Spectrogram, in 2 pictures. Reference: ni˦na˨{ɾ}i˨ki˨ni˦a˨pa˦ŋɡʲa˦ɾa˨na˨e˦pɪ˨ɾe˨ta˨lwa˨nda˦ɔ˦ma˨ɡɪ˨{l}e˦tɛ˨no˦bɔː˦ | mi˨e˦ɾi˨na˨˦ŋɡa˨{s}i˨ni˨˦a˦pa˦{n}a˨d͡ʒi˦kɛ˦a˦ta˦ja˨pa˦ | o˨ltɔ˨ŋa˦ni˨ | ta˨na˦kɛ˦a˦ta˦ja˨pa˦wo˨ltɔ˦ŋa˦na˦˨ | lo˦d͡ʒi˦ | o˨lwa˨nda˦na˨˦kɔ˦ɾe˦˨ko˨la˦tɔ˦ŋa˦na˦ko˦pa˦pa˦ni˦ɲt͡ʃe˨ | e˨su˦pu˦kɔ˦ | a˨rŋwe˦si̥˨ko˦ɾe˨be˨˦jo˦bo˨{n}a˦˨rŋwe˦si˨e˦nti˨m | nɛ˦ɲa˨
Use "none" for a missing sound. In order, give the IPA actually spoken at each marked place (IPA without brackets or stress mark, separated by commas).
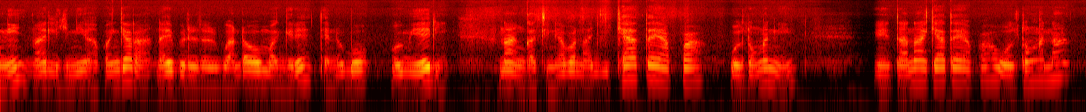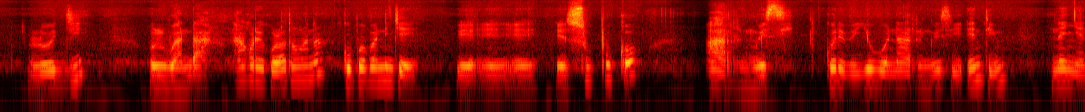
l, ɾ, t, n, n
